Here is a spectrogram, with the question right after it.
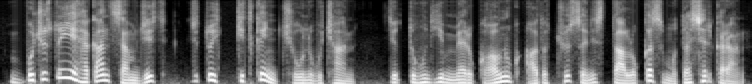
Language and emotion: Kashmiri, surprised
